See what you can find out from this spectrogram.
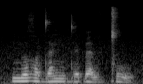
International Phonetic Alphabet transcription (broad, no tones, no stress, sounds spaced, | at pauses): n̪ u ʁ o d̪ æ ŋ u d̪ ø ɓ æ w æ̤ ǀ u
